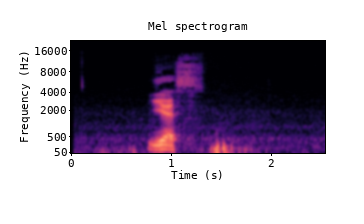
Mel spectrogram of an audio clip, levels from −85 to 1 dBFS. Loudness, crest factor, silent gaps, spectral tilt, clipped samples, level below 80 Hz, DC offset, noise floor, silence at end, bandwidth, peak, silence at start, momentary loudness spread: -22 LUFS; 24 dB; none; -4.5 dB/octave; under 0.1%; -42 dBFS; under 0.1%; -57 dBFS; 0.95 s; 14.5 kHz; -2 dBFS; 0.75 s; 17 LU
